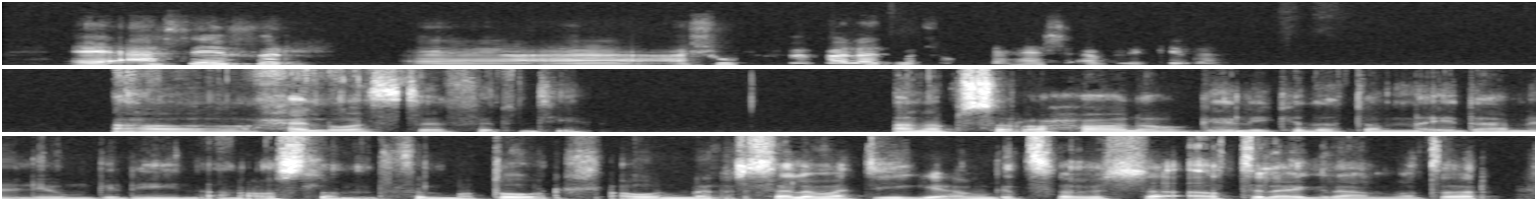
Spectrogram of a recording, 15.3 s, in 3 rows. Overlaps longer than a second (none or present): none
